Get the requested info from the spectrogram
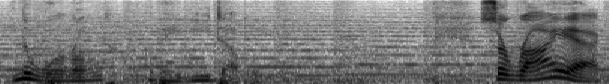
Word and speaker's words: Soraya: She said, 'My name is pronounced Soraya.'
